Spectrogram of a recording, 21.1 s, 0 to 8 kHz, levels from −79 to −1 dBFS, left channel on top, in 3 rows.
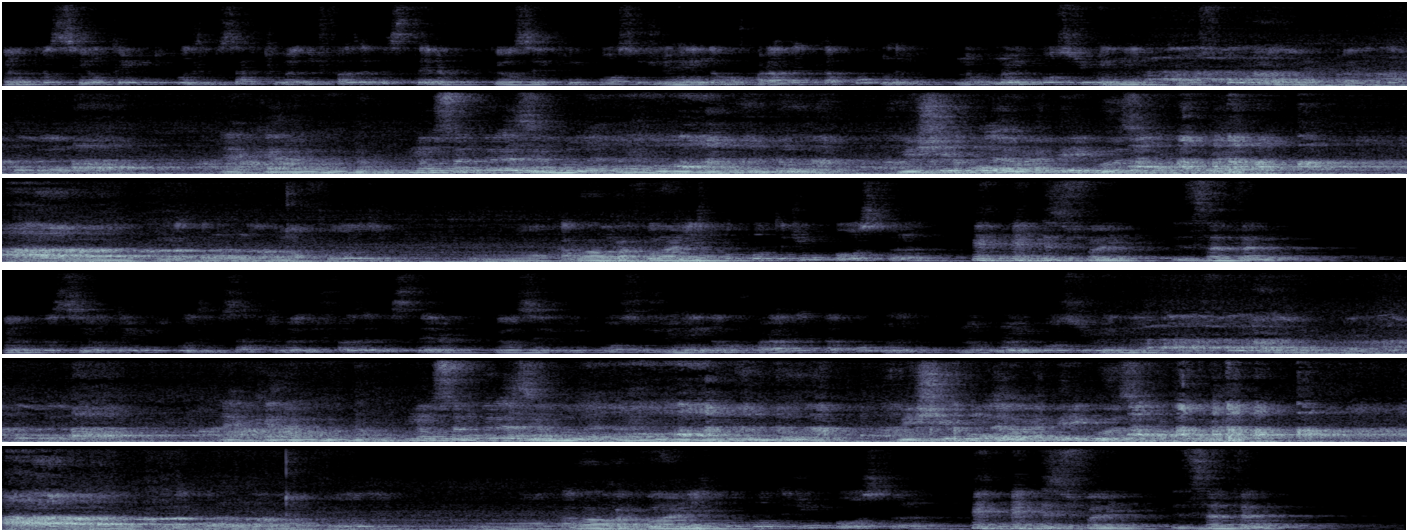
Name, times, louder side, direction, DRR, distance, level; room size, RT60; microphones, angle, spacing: voice 1, 0.0-7.6 11.9-12.2 14.1-16.0 16.4-18.8, left 1 dB, 70° left, -1 dB, 0.4 m, -33 dB
sound 1, 5.5-15.8, right 2 dB, 70° right, 0.5 m, -28 dB
sound 2, 6.5-17.5, equal, 5° left, 0.9 m, -39 dB
voice 2, 8.1-11.2 11.5-13.2 16.9-17.6 18.9-20.4, equal, 50° right, -11 dB, 1.2 m, -25 dB
3.9 x 2.8 x 2.6 m, 1.0 s
head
